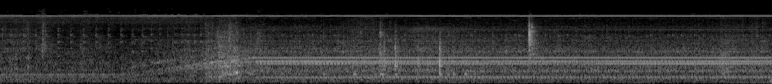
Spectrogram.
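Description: A woodturning lathe, sanding and polishing a wooden bottle stopper on a mandrel, runs with a constant whirring mechanical hum and a steady high whine. A tonal shift comes around two seconds, and a few faint clicks and taps sound near by, with no speech.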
